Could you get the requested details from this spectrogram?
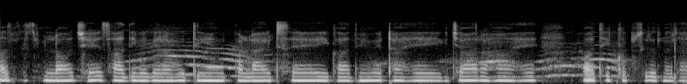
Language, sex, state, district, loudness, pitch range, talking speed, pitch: Hindi, female, Himachal Pradesh, Shimla, -17 LUFS, 175-185 Hz, 210 wpm, 180 Hz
